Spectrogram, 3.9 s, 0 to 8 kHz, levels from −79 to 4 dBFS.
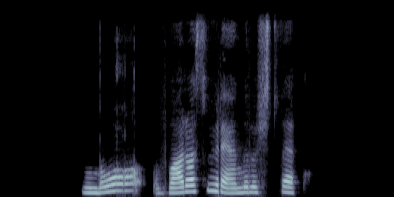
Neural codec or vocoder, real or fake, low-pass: codec, 16 kHz, 1 kbps, X-Codec, WavLM features, trained on Multilingual LibriSpeech; fake; 7.2 kHz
